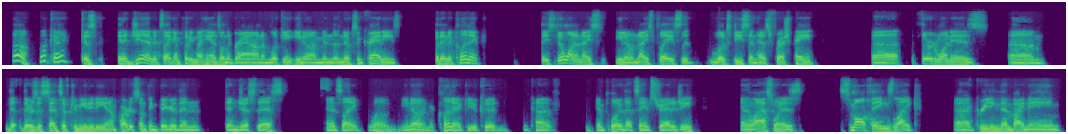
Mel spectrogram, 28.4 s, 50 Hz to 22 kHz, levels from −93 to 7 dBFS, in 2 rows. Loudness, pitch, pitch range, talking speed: -16 LUFS, 120 Hz, 110-135 Hz, 205 wpm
